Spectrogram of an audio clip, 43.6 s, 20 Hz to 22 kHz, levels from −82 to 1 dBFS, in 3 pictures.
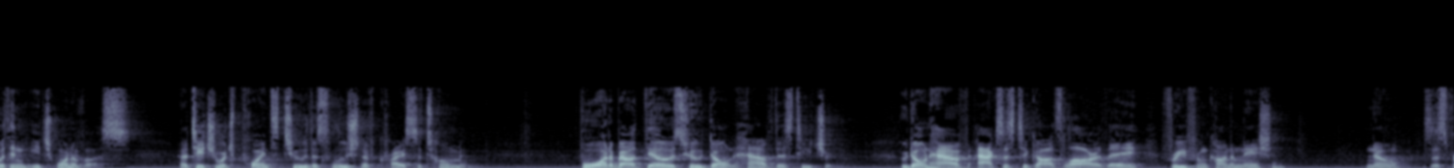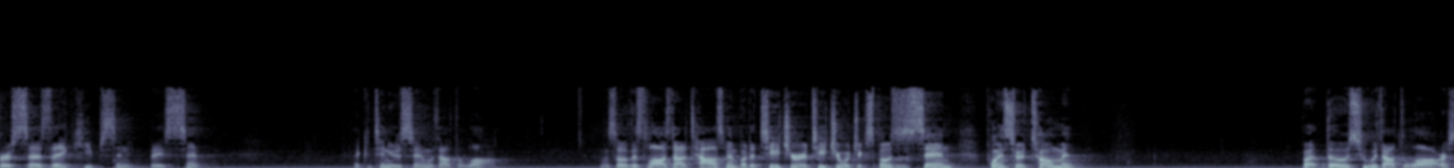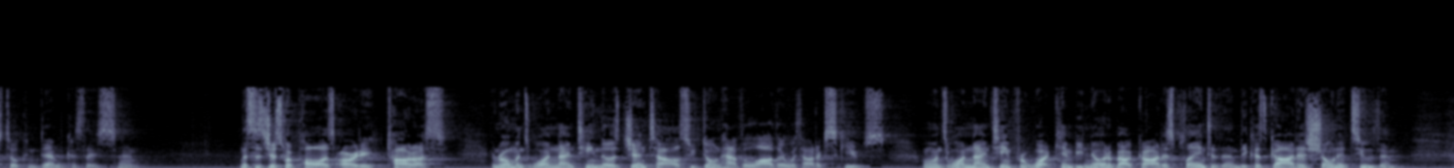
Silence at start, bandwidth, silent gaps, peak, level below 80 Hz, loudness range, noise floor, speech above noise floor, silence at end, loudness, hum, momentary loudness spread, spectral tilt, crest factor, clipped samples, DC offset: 0 s; 11 kHz; none; -10 dBFS; -64 dBFS; 7 LU; -62 dBFS; 32 dB; 0 s; -30 LUFS; none; 13 LU; -4 dB/octave; 22 dB; under 0.1%; 1%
